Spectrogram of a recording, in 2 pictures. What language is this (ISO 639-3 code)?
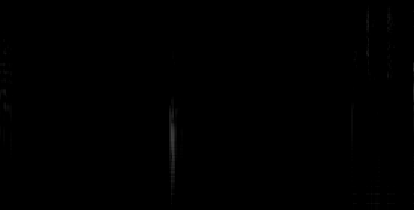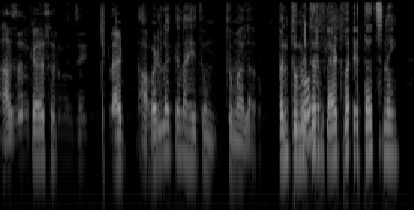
mar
